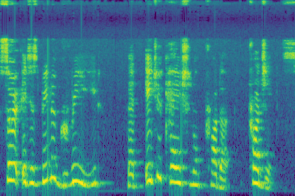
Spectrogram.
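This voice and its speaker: The voice has a dark, mellow tone, somewhat breathy, with very wide swings in pitch. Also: woman. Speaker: school teacher. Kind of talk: recorded lesson for students.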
